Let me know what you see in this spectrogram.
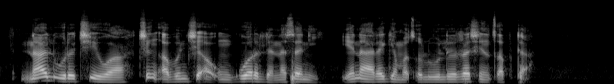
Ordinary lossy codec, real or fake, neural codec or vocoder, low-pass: none; real; none; 14.4 kHz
